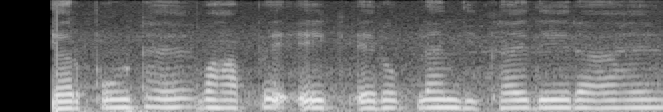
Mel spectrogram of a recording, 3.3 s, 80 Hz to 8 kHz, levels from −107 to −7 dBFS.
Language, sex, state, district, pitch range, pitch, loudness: Hindi, female, Uttar Pradesh, Muzaffarnagar, 195-205 Hz, 200 Hz, -22 LUFS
